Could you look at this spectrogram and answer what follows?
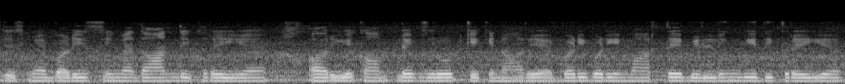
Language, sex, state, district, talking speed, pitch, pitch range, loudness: Hindi, female, Chhattisgarh, Raipur, 155 wpm, 160 Hz, 155-165 Hz, -15 LUFS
